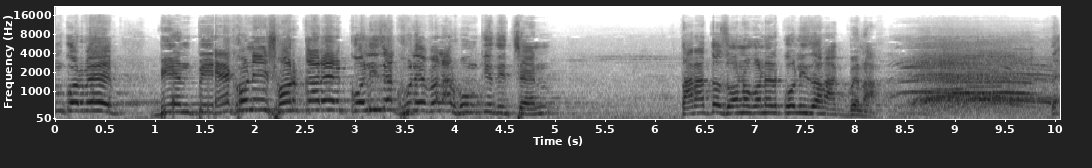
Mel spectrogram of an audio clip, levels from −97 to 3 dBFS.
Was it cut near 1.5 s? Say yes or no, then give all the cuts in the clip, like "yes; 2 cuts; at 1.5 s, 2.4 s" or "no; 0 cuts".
yes; 1 cut; at 1.5 s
